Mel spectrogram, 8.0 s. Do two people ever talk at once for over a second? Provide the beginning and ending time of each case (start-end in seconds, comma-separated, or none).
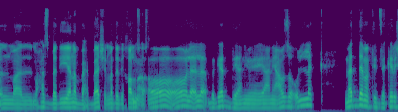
none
